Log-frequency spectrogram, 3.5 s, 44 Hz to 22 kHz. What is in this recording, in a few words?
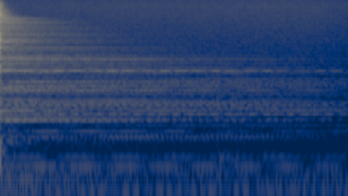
RIDE; Sonic Reality; Interactive Drum Kits; 90s sample cds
